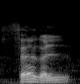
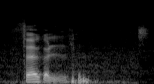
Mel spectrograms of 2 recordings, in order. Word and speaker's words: Vögel: La letra O umlaut se deletrea también tal como se pronuncia. E. E. Recuerden que el símbolo que le daré entre paréntesis a la hora de ser pronunciada va a ser de una O y una E juntas. Por ejemplo, Vögel, que significa pájaros o aves.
